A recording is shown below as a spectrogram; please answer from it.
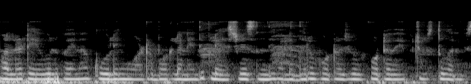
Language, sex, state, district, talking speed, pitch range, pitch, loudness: Telugu, female, Andhra Pradesh, Visakhapatnam, 190 wpm, 195-245 Hz, 235 Hz, -17 LUFS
